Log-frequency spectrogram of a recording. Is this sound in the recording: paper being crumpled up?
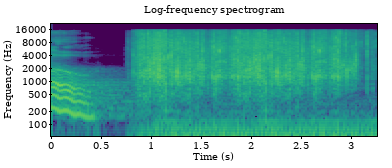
yes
